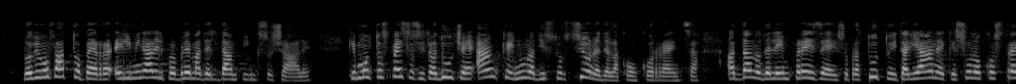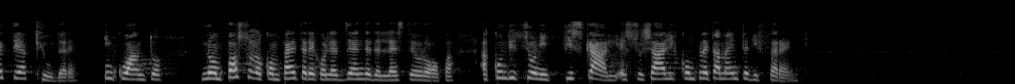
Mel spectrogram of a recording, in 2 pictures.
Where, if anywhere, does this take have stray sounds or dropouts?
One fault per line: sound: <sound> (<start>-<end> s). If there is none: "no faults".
no faults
